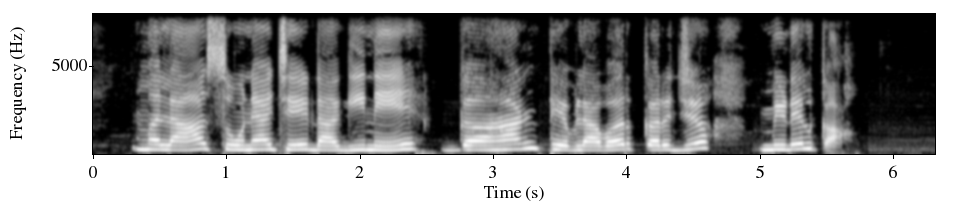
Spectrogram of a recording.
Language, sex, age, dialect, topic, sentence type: Marathi, female, 18-24, Standard Marathi, banking, question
